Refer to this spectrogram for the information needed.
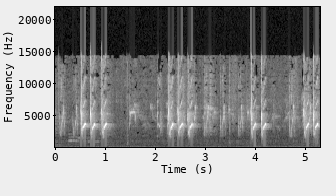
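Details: Bar-winged prinia, 'nembak' style lure song for rival birds: short groups of three sharp, piercing high chirps repeated about every one and a half seconds, with faint twitters in between.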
